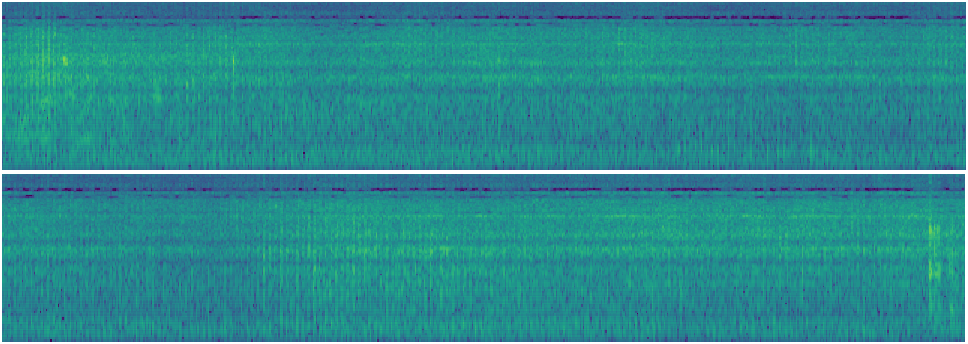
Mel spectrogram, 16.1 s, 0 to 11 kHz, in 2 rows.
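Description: MH-53E Sea Dragon helicopter taxiing on the ground, its three turboshaft engines and main rotor running with a steady, continuous noise.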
